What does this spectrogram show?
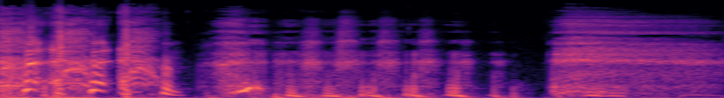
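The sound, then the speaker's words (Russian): A person coughs several times in quick succession, loud, with short harsh bursts followed by a longer rasping cough at the end. “кашляни три раза, если у тебя пистолет рядом с виском.”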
